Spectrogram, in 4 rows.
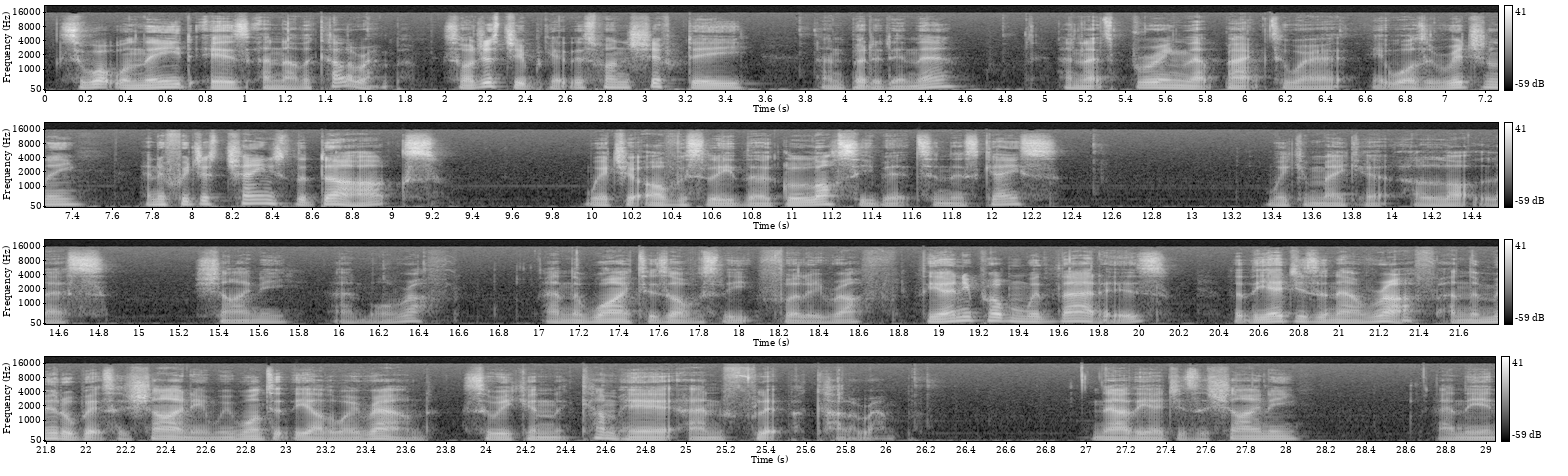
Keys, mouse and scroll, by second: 2.8 shift+d, 4.6 shift+middle click, 4.9-7.6 drag, 7.7 click, 11.1 click, 18.9 middle click, 19.8-20.3 scroll up 3, 26.0 click, 26.9-27.4 scroll down 5, 27.4-29.0 middle drag.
